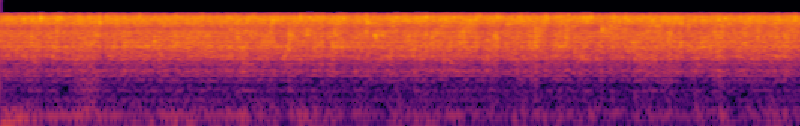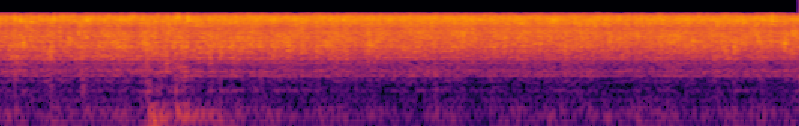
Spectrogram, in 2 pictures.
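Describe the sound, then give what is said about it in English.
Bacon fries in garlic olive oil on a gas stove, giving a loud, dense, continuous sizzle and crackle that holds steady throughout. “Cooking up some bacon in the garlic olive oil here. I like cooking with gas a lot better than cooking with an electric stove”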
